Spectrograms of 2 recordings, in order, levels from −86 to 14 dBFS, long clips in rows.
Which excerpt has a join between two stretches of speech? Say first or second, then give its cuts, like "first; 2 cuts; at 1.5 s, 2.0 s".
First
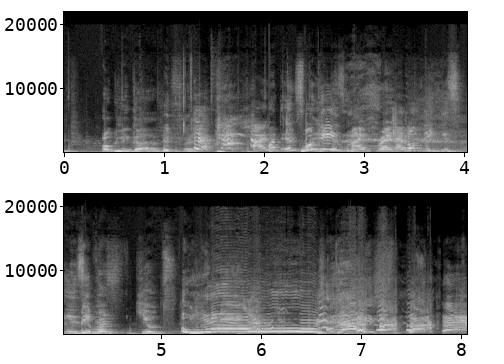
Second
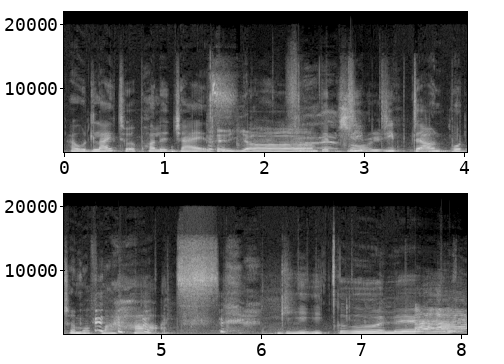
first; 1 cut; at 2.1 s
